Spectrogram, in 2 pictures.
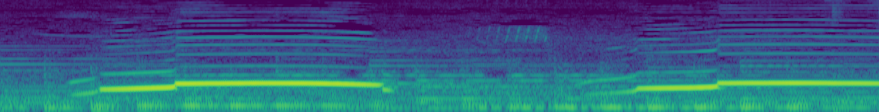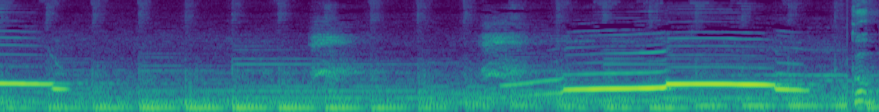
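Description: A loon gives three long, mournful wailing notes, each rising then holding steady before dropping away, about three seconds apart, over background music.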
